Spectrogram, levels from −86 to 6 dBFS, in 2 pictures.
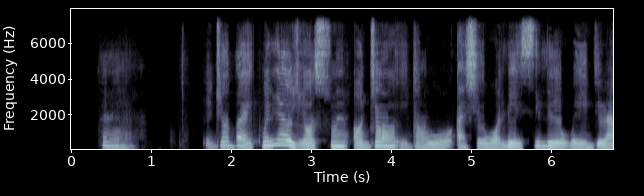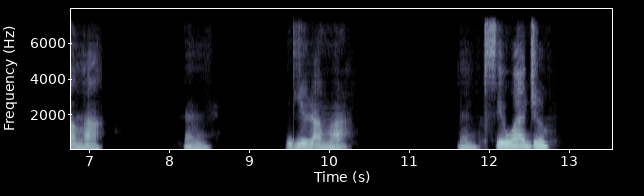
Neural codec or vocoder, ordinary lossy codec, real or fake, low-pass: codec, 16 kHz in and 24 kHz out, 0.6 kbps, FireRedTTS-2 codec; none; fake; 7.2 kHz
